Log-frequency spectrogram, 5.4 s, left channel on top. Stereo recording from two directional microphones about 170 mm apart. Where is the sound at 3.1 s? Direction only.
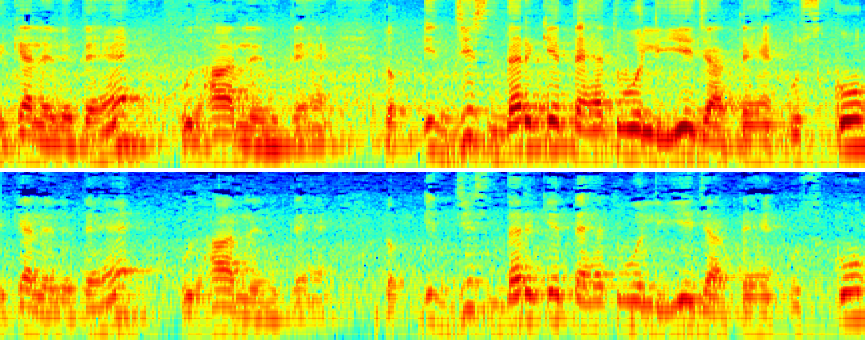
40° left (ahead or behind).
